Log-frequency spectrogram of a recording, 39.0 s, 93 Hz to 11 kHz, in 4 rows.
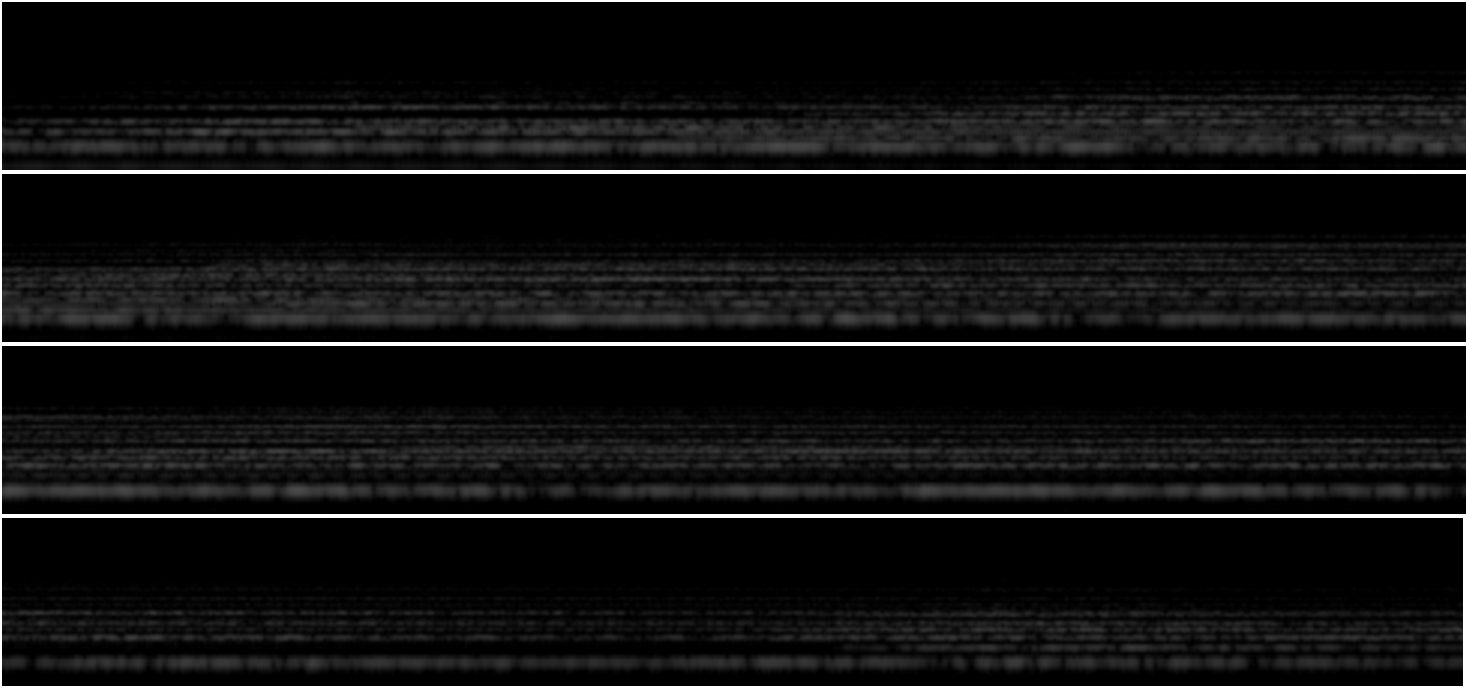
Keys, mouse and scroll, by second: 0.9-1.2 scroll down 1, 2.0-3.0 scroll up 1, 3.4 shift+middle click, 3.9 typing, 4.8 right click, 5.2 Escape, 6.3 typing, 7.0 Escape, 9.3 Return, 10.0 typing, 10.7 Return, 11.5 typing, 12.0 Return, 12.7 typing, 13.2 Return, 13.5-14.0 scroll down 1, 14.0 right click, 15.9 Tab, 16.2 Tab, 17.1-17.5 scroll up 1, 17.5 shift+middle click, 18.0-18.4 scroll down 1, 19.0 Tab, 19.5-19.8 scroll up 1, 19.8 Tab, 20.2 shift+middle click, 20.7-21.5 scroll up 1, 21.5 alt+a, 21.9 alt+shift+click, 23.3 alt+shift+click, 24.9 right click, 25.6 Tab, 27.8 typing, 30.3 middle click, 31.0-31.4 scroll up 1, 31.4 middle click, 32.3-32.6 scroll up 1, 32.7 alt+z, 33.5 ctrl+z, 33.6 ctrl+z, 35.0 middle click, 37.2 Tab.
